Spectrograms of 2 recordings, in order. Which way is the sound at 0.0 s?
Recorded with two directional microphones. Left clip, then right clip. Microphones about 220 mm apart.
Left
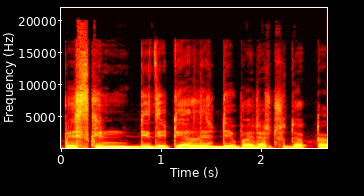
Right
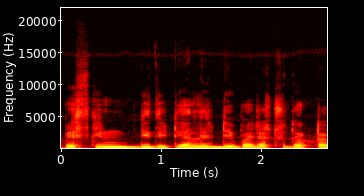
50° left (ahead or behind).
